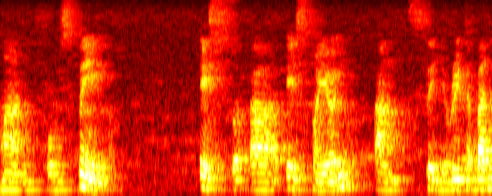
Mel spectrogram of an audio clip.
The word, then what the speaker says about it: señorita: So I'm going to say señorita, se, but not se, señorita, señorita.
